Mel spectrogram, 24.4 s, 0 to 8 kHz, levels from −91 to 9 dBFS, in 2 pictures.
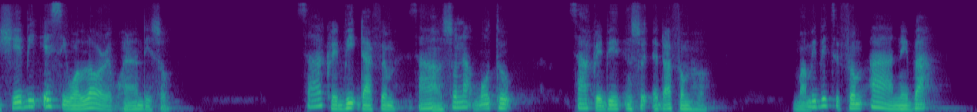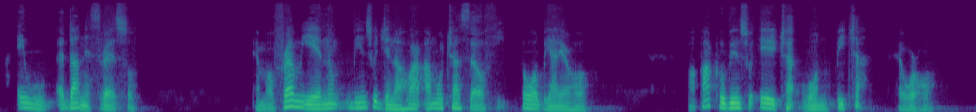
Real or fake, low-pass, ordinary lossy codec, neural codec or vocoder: fake; 7.2 kHz; MP3, 48 kbps; codec, 16 kHz, 0.5 kbps, X-Codec, HuBERT features, trained on LibriSpeech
